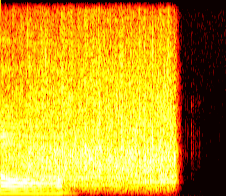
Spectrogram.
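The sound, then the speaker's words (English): A brief applause sound effect: dense crowd clapping with a few cheering voices at the start, cutting off abruptly after under two seconds. “Damn, bro, we need a whole round of applause, bro. I mean, nigga, nigga cut us short, bro.”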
